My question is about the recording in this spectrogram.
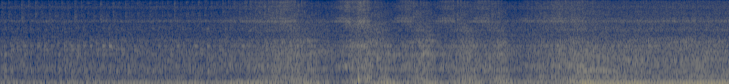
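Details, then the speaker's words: Solex carburetors rebuilt without machine work, on a cold start with the choke on: a steady, fairly even low idle with a soft regular pulse and no hunting or misses. A normal cold idle, with adjustment waiting until operating temperature. "remember these are no machine work carburetors so considering the cold and you got idle that's pretty darn"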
